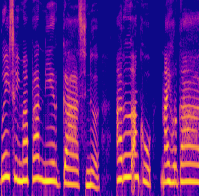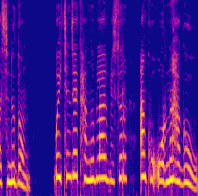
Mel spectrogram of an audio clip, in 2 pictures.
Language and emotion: Bodo, fearful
